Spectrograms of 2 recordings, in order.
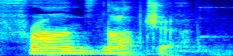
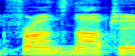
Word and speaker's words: Nopcsa: I have reason to think Franz Nopcsa is how you actually say the name.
